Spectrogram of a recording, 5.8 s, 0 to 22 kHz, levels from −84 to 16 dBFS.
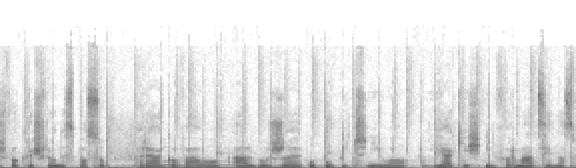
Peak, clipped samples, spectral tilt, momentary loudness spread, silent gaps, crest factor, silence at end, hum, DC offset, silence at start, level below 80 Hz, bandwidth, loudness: -12 dBFS; under 0.1%; -5 dB/octave; 4 LU; none; 16 dB; 0 s; none; under 0.1%; 0 s; -36 dBFS; 16.5 kHz; -28 LUFS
